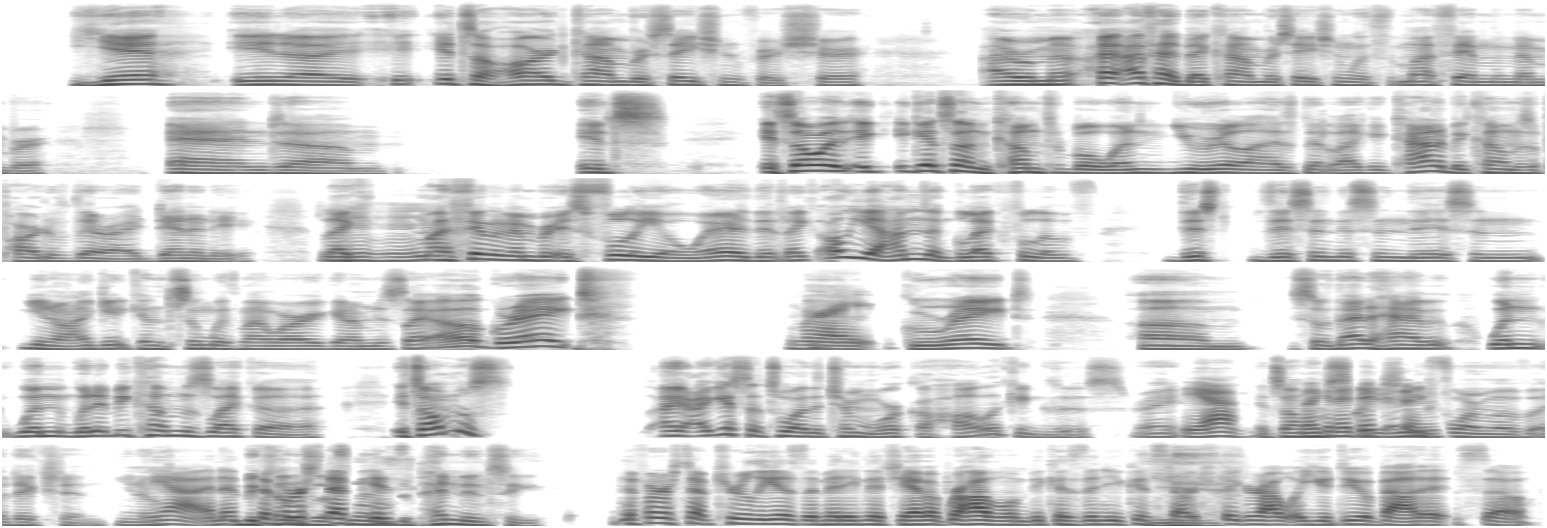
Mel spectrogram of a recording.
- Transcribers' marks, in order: none
- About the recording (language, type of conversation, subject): English, unstructured, How can I balance work and personal life?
